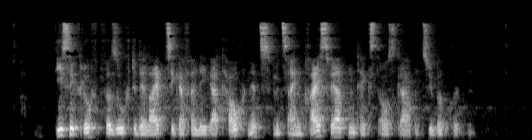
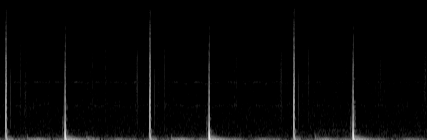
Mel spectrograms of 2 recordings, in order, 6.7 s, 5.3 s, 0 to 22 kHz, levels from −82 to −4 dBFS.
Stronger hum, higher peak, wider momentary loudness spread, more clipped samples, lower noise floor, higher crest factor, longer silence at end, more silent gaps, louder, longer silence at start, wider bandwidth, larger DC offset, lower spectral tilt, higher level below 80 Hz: neither; about the same, -2 dBFS vs -2 dBFS; about the same, 10 LU vs 8 LU; neither; first, -71 dBFS vs -57 dBFS; second, 20 dB vs 28 dB; about the same, 0.75 s vs 0.8 s; neither; first, -21 LUFS vs -30 LUFS; first, 0.7 s vs 0.05 s; about the same, 11.5 kHz vs 11.5 kHz; neither; second, -4 dB/octave vs -8 dB/octave; second, -70 dBFS vs -36 dBFS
